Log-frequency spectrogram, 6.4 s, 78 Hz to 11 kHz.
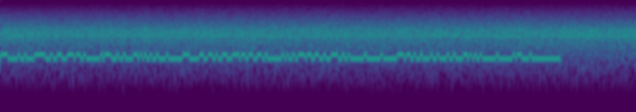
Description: RTTY (45.45 baud, 170 Hz shift), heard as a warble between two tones, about 910 Hz centre, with radio static. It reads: … Z4MIW IF PN 4B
